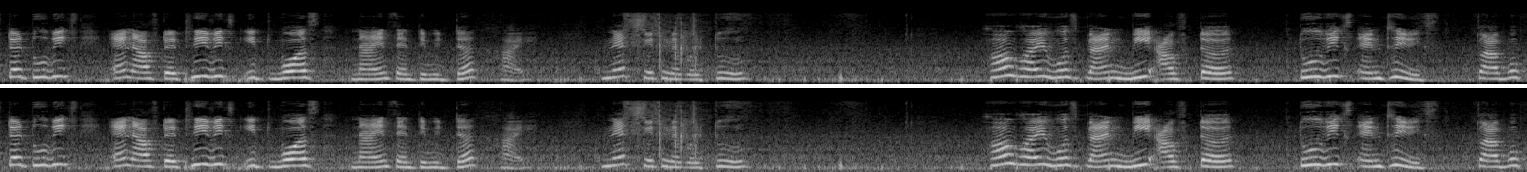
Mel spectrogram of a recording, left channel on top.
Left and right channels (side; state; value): right; noise; rumble, 25 dB below the sound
